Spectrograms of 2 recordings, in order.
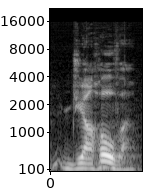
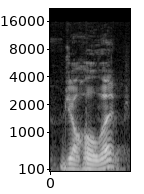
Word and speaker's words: Jehovah: it and and they we we've taken the spelling from the german because the yah in german is spelled j-a so that came out jehovah all right now jehovah has years of usage behind it so i when i speak of the word i generally say jehovah just has a history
